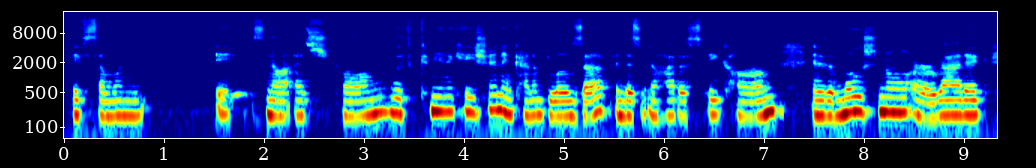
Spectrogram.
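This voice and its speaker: A young woman in her twenties hosting a podcast, talking through advice in an earnest, reflective way, pausing and restarting as she thinks. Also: fairly low pitch, mellow, slight background noise. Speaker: podcast host. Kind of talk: casual advice talk.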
